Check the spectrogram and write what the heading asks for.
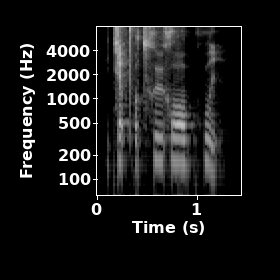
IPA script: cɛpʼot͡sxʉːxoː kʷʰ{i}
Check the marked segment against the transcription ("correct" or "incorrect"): correct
